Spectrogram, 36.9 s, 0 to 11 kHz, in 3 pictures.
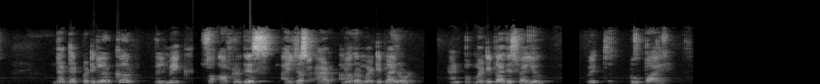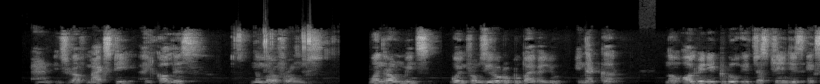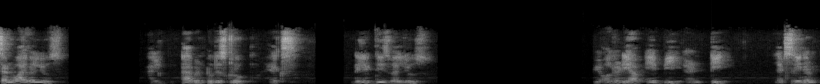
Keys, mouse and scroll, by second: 0.1 ctrl+z, 4.3 click, 4.9 shift+d, 5.2 click, 7.8-10.4 drag, 10.7-11.5 drag, 11.6 scroll down 2, 11.9 ctrl+right click, 12.1 ctrl+right click, 14.4-17.6 drag, 23.5 click, 24.8 click, 25.8 Delete, 26.1 click, 28.0 Tab, 29.5 click, 31.2 Delete, 31.9 scroll up 2, 32.2-32.6 middle drag.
